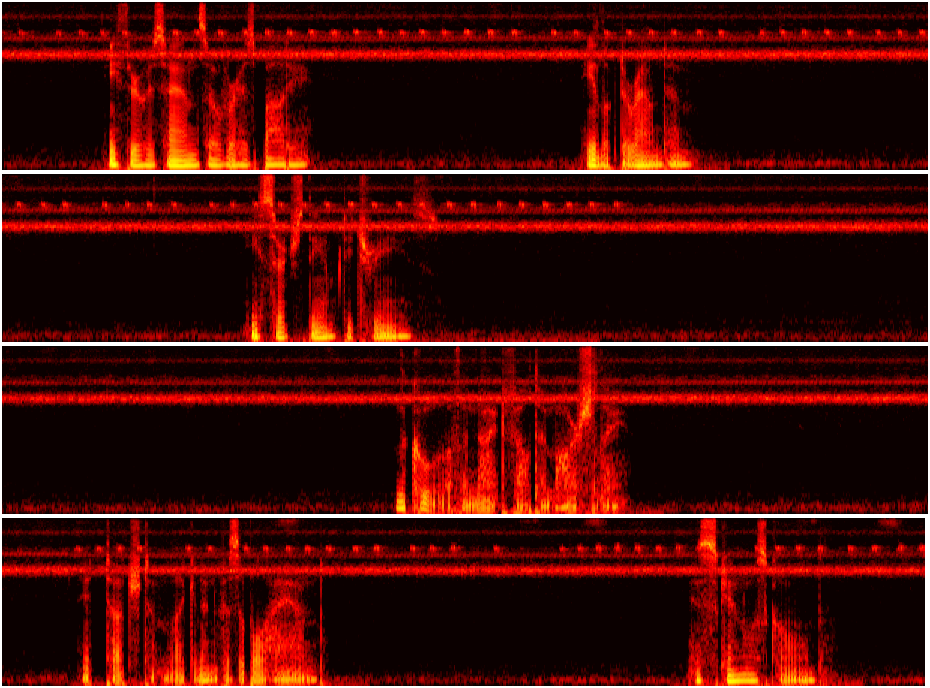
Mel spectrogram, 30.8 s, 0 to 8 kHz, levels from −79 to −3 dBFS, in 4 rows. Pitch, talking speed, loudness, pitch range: 110 Hz, 70 wpm, -37 LUFS, 105-120 Hz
